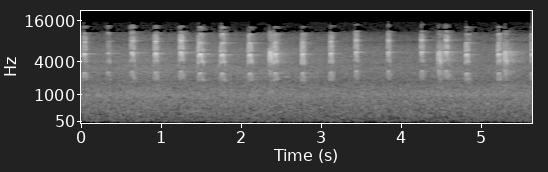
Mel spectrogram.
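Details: A young woodpecker that will not leave its nest cavity begs for food; a long, even run of short piercing high notes, some doubled, about two to three each second.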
